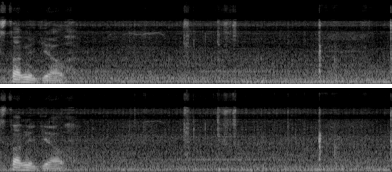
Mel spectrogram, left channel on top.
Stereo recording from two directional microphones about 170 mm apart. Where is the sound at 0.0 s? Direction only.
10° left (ahead or behind).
